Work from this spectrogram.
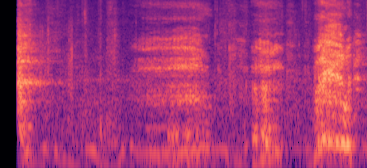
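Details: Pekingese growling at a Bull Terrier that wants to play, showing no interest; a low rumbling snarl with harsh, noisy bursts that swell and fade, the loudest burst near the end, indoors.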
